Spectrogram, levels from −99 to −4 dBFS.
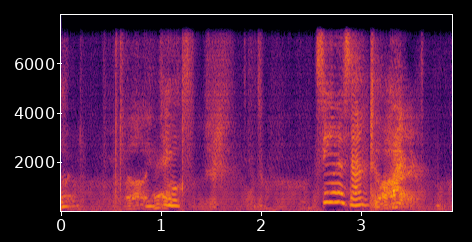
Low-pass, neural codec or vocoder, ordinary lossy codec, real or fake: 7.2 kHz; codec, 16 kHz, 1 kbps, FreqCodec, smaller model; none; fake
